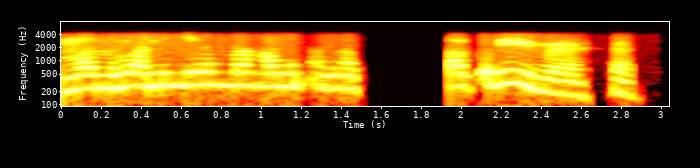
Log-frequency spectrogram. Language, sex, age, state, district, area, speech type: Maithili, female, 45-60, Bihar, Samastipur, urban, conversation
